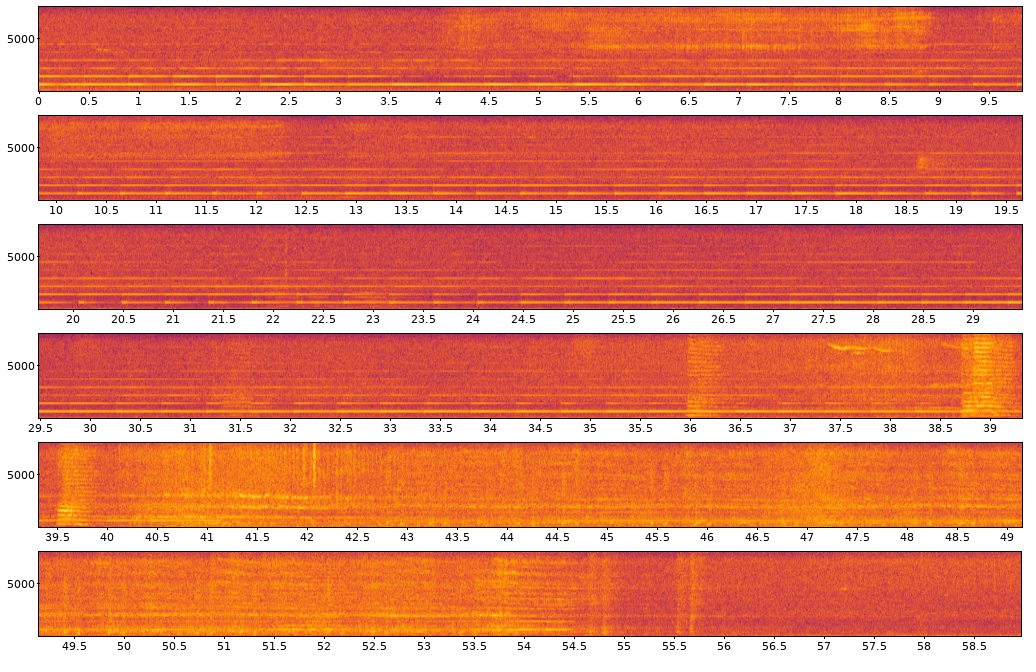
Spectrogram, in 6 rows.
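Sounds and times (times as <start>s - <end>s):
level crossing alarm tone: 0.0s - 54.8s
train horn blasts: 2.8s - 15.6s, 18.2s - 24.0s, 30.1s - 42.5s, 53.6s - 54.8s
train wheels clickety-clack: 40.0s - 56.2s.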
